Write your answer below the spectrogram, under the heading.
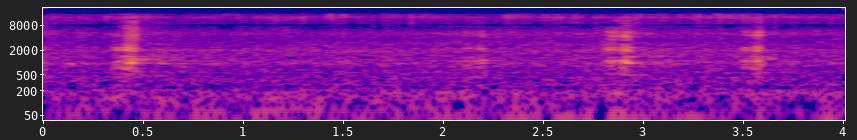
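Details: A goose newly come to a rooftop garden in Canada, calling with neck wiggles for its mate; three separate short honks, the loudest first, against constant low-pitched background noise.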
